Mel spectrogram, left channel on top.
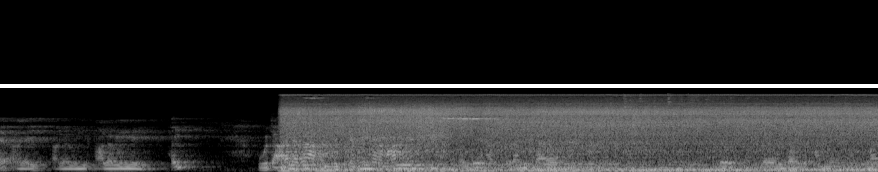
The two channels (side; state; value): left; silent; 60 dB below the other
